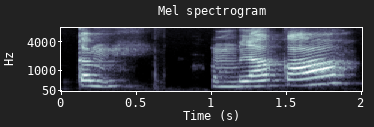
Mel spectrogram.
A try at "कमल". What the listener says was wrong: कमला नहीं, कमल है वो, कमल लिखा है बेटा। तो नन्ना सा, तुम ना नन्ना सा ये प्रोनाउंसिएशन याद रखो।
